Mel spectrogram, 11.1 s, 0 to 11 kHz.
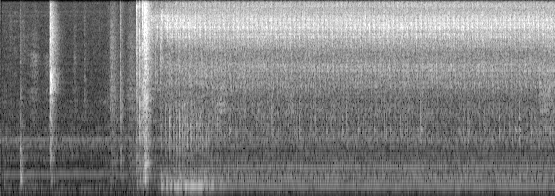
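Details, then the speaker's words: Sony TC440 reel-to-reel, which had smoked and lost fast-forward, after repairing the resistor-capacitor hybrid component: clicks, a thunk as transport engages, then steady hum and whir running evenly; fast-forward and rewind work, play not engaging yet. "forward is now working oops guess I should have this over that guy there so fast-forward works now rewind works"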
